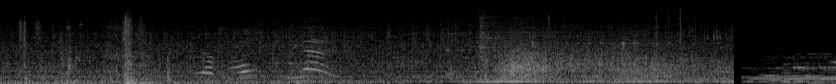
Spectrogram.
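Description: A London black cab's door shuts with a single knock a little over a second in, then the cab's engine rises and it pulls away from the kerb. Near the end the street sound cuts off suddenly and soft ambient music takes over.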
